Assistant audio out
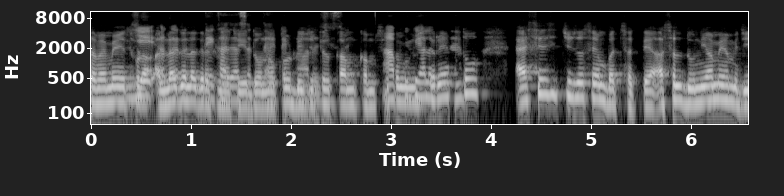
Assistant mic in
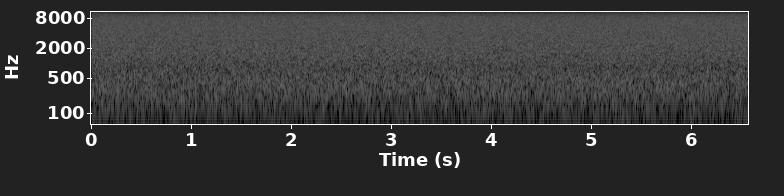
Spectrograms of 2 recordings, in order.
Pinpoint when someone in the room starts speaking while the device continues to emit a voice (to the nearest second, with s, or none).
none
